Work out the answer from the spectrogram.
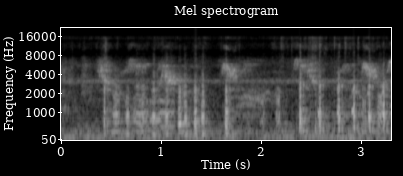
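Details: Chickens and a rooster heard as a flock: short clucks and squawks broken up and scattered irregularly, a few higher bursts on top, no full crow standing out.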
